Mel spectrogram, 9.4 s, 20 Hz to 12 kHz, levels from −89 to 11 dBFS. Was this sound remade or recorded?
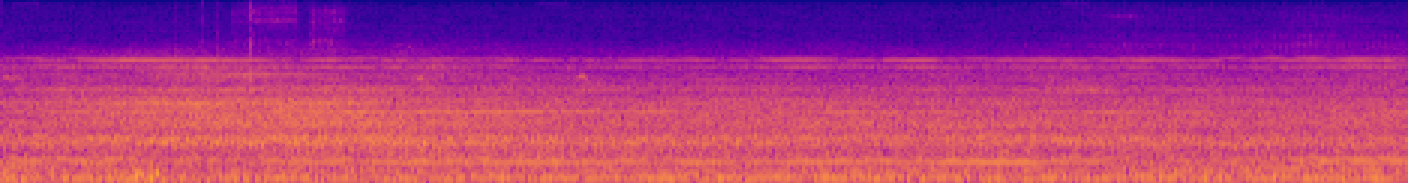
recorded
